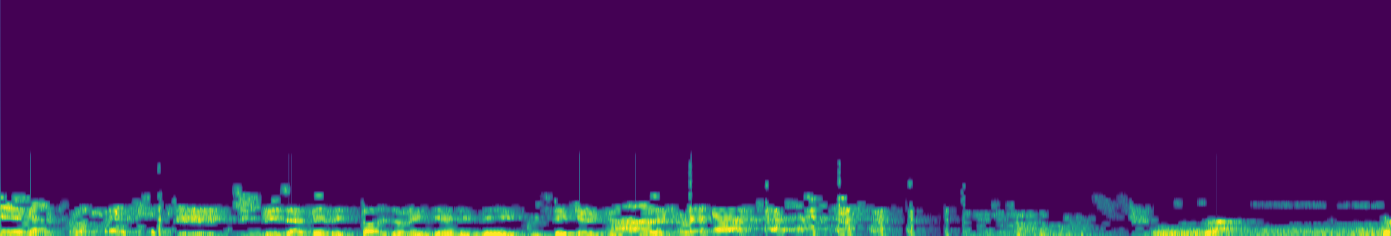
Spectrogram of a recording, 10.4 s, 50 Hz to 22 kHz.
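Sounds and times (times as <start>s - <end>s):
laughter: 0.0s - 2.2s, 4.8s - 8.6s
speech: 0.0s - 10.4s
family guard dog barking and whining: 7.5s - 10.4s.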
